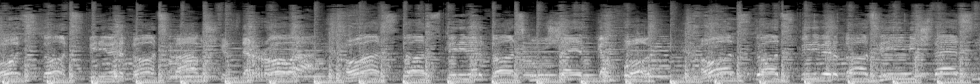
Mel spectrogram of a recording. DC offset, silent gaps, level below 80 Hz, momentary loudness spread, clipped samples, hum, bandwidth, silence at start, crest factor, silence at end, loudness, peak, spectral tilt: 3%; none; -20 dBFS; 2 LU; 0.4%; none; over 20 kHz; 0 s; 8 dB; 0 s; -8 LUFS; 0 dBFS; -4 dB/octave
